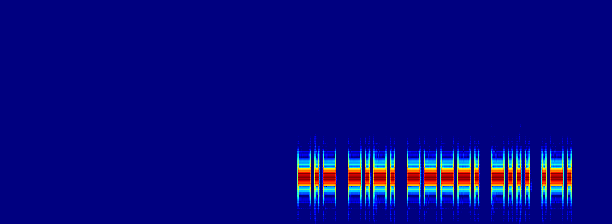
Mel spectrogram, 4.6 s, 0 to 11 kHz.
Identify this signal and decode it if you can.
Morse code, heard as a keyed tone, about 38 wpm, 700 Hz. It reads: KC9BR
